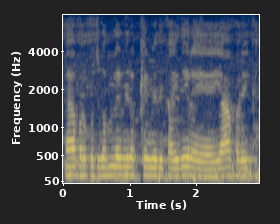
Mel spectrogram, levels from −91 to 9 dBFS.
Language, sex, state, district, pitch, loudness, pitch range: Hindi, male, Haryana, Charkhi Dadri, 150 Hz, -13 LUFS, 140-155 Hz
